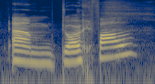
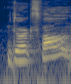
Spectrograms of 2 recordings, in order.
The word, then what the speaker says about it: Durchfall: Durchfall. Have you ever heard of this? – Durchfall? No. – Well, you wouldn't because you're mispronouncing it once again.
